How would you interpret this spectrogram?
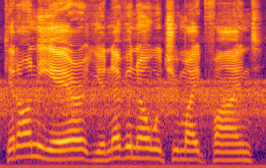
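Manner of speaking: usual speaking voice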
